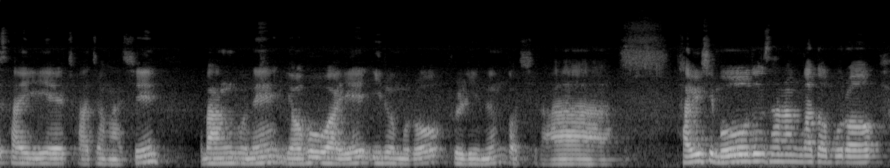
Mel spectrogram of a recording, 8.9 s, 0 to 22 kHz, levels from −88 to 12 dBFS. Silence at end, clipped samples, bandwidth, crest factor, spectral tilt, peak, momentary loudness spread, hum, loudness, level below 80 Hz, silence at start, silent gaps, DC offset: 0.05 s; under 0.1%; 9 kHz; 18 dB; -8 dB/octave; -6 dBFS; 10 LU; none; -23 LUFS; -60 dBFS; 0 s; none; under 0.1%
